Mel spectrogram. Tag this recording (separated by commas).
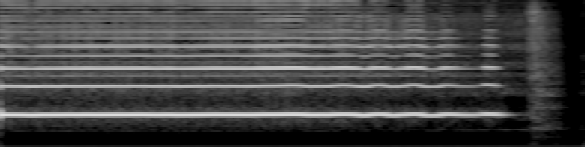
Musical instrument, Music, Wind instrument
